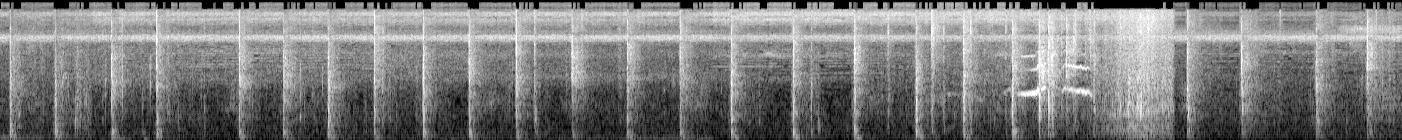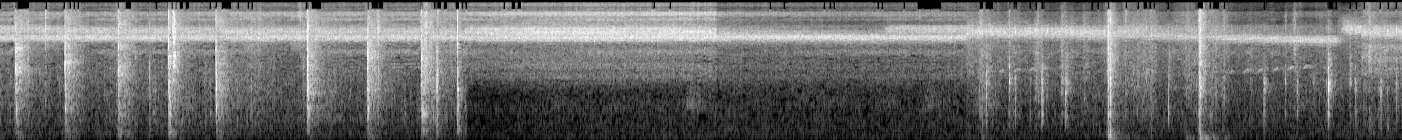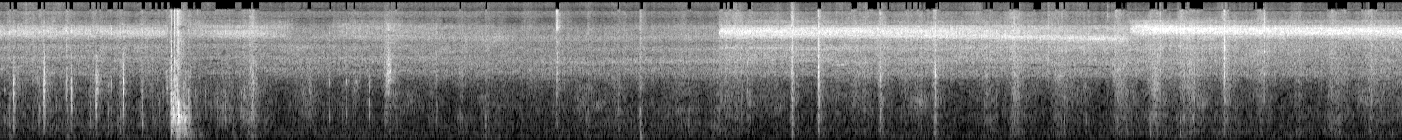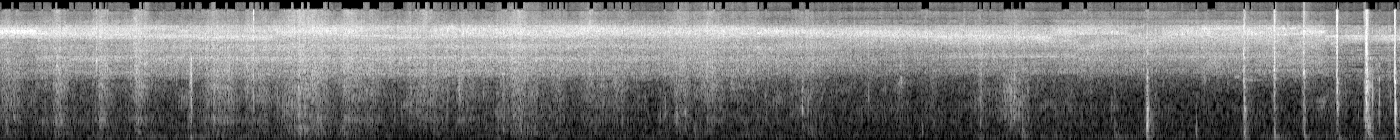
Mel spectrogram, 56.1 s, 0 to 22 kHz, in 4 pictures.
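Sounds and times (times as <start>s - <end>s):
insects droning: 0.0s - 56.0s.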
